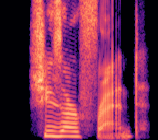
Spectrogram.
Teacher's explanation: Be careful with the S in she's, because here it's actually pronounced as the Z sound.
